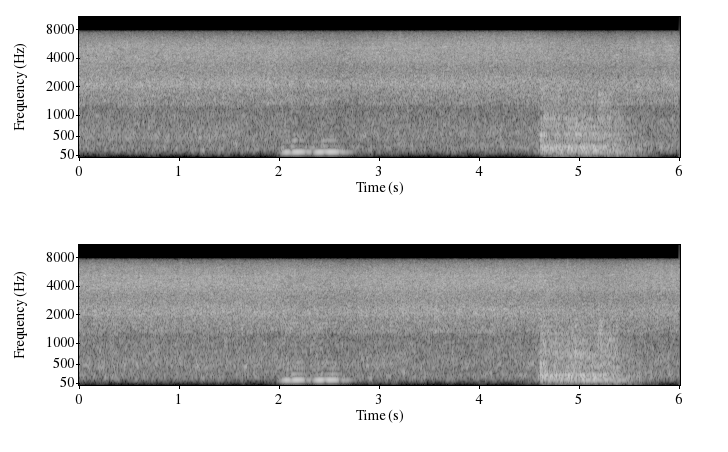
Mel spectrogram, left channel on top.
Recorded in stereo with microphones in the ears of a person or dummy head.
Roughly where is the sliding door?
Right.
